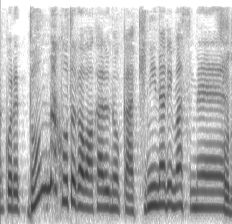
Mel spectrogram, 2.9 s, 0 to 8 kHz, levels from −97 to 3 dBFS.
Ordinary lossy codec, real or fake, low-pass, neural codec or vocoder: MP3, 48 kbps; fake; 7.2 kHz; codec, 16 kHz, 4 kbps, FunCodec, trained on LibriTTS, 50 frames a second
